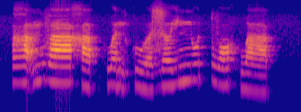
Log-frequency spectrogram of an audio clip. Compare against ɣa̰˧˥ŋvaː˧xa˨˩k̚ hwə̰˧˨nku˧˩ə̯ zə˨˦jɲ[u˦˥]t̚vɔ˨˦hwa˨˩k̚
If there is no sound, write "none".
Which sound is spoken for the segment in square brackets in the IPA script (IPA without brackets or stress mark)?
u˦˥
